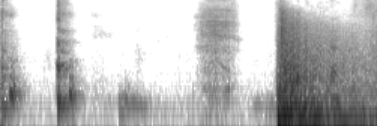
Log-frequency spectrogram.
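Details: Two short, sharp coughs from a young daughter with a cold, followed by quieter sounds and then a loud burst of room noise; a child's cough.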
